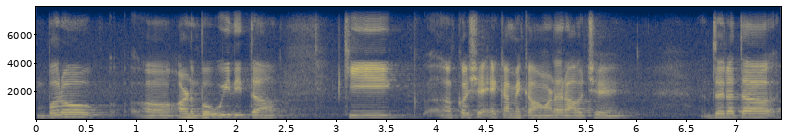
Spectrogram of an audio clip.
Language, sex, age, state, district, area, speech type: Goan Konkani, male, 18-30, Goa, Ponda, rural, spontaneous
